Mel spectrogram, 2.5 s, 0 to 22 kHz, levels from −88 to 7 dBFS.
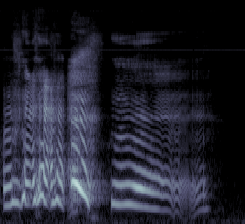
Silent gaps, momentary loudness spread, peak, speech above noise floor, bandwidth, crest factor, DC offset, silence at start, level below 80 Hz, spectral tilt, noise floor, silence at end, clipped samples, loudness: none; 18 LU; -8 dBFS; 28 dB; 15 kHz; 18 dB; under 0.1%; 0.05 s; -76 dBFS; -1 dB/octave; -53 dBFS; 0.45 s; under 0.1%; -24 LUFS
